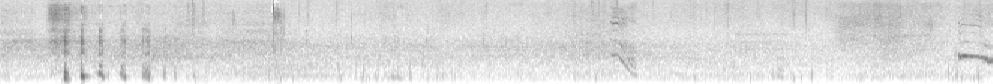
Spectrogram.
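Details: Four-week-old puppies exploring their newly doubled living space: a quick burst of short yips and taps early on, then a lone high whine that slides downward, and a brief thin whimper near the end over quiet background.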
